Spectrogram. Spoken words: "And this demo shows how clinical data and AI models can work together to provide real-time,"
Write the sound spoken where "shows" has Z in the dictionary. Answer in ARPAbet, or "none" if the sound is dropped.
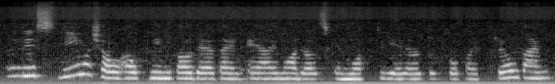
none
